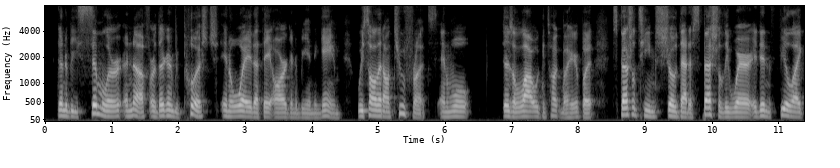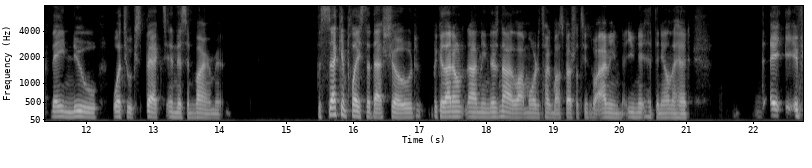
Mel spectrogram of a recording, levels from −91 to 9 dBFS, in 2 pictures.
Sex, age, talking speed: male, 20-39, 235 wpm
